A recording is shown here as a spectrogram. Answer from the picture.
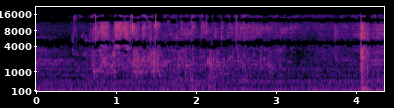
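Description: Ginger beer poured from a small glass bottle into a glass over ice: a faint liquid pour.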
